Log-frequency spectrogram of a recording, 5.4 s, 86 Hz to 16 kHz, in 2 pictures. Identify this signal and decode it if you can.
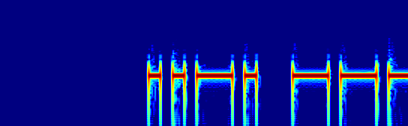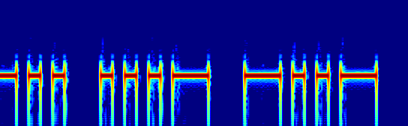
Morse code, heard as a keyed tone, about 15 wpm, 700 Hz. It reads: F8VX
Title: DXCC-100 Call Signs - 4 Characters - 15wpm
